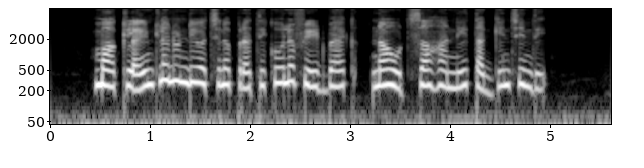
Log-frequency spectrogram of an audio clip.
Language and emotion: Telugu, sad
